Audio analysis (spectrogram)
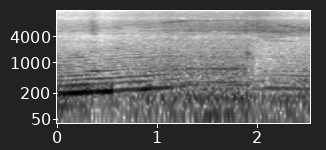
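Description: Turbo V6-swapped Honda Civic accelerating at half throttle during drag strip prep, a loud engine tone rising in pitch with a turbo whistle above it, a drop in level after the first half second, and no talking.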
